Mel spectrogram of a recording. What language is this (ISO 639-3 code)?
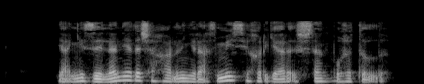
uzb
